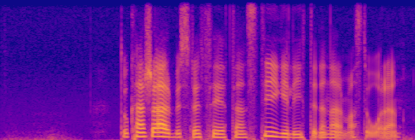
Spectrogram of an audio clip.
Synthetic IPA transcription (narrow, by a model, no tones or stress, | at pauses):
d̪̥ɔkʰanʂəaɾbet̪slœsheːt̪ənst̪iːɡəɭiːt̪əd̪ɛnæ̰ɾmʔa̰st̪ʰəo̰ːɾə̰n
